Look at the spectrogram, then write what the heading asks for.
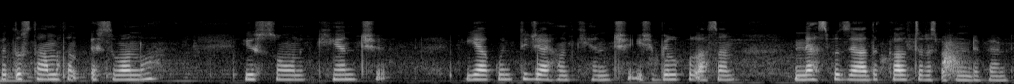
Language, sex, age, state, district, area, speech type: Kashmiri, female, 18-30, Jammu and Kashmir, Bandipora, rural, spontaneous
